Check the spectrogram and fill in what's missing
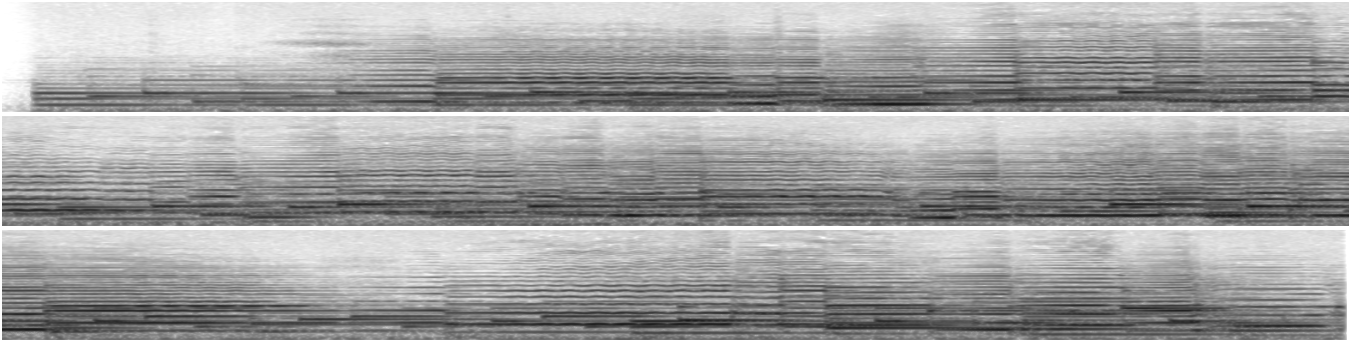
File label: classic music sample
